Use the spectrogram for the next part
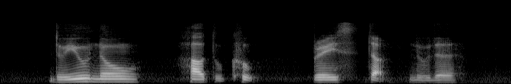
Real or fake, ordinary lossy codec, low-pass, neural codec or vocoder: fake; none; 7.2 kHz; codec, 24 kHz, 0.5 kbps, DualCodec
